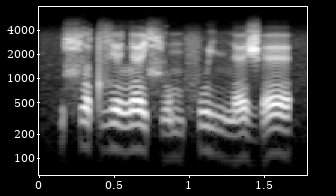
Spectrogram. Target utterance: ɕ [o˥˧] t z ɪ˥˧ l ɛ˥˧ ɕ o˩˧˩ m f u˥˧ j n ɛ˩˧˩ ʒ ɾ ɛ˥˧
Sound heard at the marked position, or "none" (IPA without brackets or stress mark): ɔ˥˧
